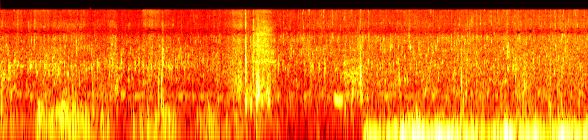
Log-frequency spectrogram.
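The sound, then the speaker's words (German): A small brook high up in Mount Fields National Park, Tasmania, babbles and trickles steadily over stones, a continuous splashing wash with a deeper gurgling rumble swelling in the second half. No voices are present. “Ja, das klingt nach einem Bächlein Richtig, das war ein kleines Bächlein ähm, ganz weit oben in, äh, in Tasmanien, im Mount Fields National Park.”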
